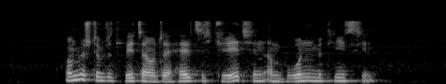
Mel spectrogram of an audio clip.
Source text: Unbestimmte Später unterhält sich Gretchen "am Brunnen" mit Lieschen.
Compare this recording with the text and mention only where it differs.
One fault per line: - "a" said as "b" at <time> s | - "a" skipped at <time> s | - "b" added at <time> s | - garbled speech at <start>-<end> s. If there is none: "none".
none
